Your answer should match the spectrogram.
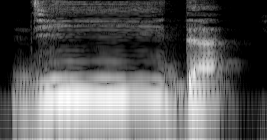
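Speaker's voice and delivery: "Di, da" with long i, brief final a; long then short. Shown as a demonstration. Teacher showing the short ending, "Di" held and "da" brief. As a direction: stretch "Di" and leave "da" short. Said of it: "C'est court, hein".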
